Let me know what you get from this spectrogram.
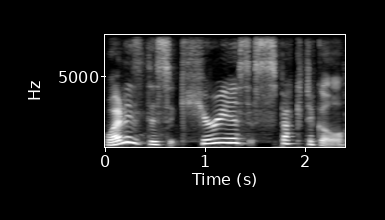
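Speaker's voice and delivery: soft, lofty tone dripping with disdain. Quoting a character's line from the story, imitating a disdainful tone. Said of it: "I can just hear the like disdain in that".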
